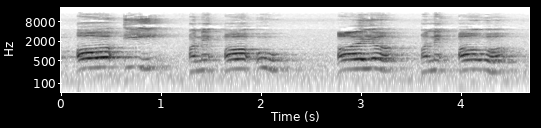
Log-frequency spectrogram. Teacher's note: ઐ અને અ ઈ અને અ ઉ એને બોલાય આ રીતે પણ અય અને અવ, કારણ કે ય અને વ અર્ધસ્વર છે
